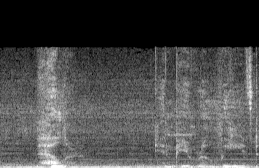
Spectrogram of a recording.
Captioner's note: none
